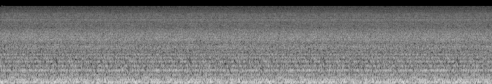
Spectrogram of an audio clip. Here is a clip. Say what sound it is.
Created using spectral freezing max patch. Some may have pops and clicks or audible looping but shouldn't be hard to fix.
Atmospheric, Background, Everlasting, Freeze, Perpetual, Sound-Effect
